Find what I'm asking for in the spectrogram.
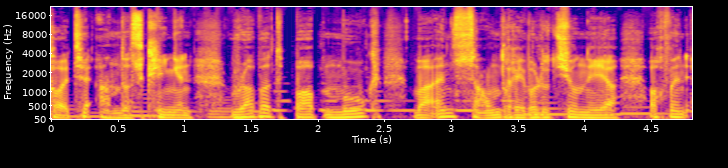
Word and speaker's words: Moog: Robert Moog, der eigentlich Moog ausgesprochen wird.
